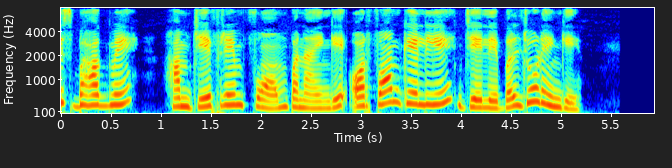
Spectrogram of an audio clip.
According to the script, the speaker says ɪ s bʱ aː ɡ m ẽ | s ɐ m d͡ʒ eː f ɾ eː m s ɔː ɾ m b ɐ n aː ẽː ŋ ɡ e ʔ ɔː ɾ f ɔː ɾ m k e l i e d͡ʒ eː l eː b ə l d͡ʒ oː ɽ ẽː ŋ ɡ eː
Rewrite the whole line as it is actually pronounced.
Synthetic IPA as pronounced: ɪ s bʱ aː ɡ m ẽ | h ɐ m d͡ʒ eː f ɾ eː m f ɔː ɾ m b ɐ n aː ẽː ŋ ɡ e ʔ ɔː ɾ f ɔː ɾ m k e l i e d͡ʒ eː l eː b ə l d͡ʒ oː ɽ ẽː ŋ ɡ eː

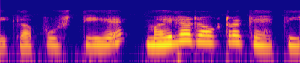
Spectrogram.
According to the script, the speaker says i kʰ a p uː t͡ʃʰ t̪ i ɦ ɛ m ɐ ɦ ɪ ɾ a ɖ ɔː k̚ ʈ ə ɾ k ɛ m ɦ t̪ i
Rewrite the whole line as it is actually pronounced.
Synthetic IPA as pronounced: i k a p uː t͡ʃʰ t̪ i ɦ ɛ m ɐ ɦ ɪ l a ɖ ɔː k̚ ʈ ə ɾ k ɛ ɦ t̪ i

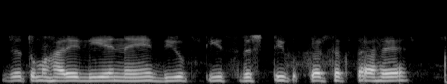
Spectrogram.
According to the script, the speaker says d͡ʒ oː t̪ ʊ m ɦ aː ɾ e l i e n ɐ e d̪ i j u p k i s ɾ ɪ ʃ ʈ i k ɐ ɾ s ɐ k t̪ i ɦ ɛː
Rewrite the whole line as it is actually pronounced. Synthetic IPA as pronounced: d͡ʒ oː t̪ ʊ m ɦ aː ɾ e l i e n ɐ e d̪ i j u p k i s ɾ ɪ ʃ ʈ i k ɐ ɾ s ɐ k t̪ a ɦ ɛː

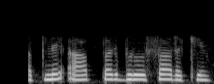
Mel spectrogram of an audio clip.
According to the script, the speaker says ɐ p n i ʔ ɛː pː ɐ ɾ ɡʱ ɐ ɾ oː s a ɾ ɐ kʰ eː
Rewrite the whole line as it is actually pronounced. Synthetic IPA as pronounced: ɐ p n e ʔ aː pː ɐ ɾ bʱ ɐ ɾ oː s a ɾ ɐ kʰ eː

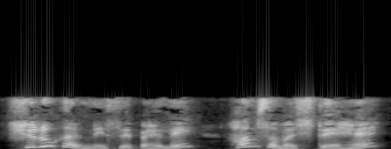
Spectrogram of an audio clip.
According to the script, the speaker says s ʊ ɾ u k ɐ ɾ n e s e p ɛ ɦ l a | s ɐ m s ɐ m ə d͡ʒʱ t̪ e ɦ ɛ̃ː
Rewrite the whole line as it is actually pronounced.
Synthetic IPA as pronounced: ʃ ʊ ɾ u k ɐ ɾ n e s e p ɛ ɦ l e | h ɐ m s ɐ m ə d͡ʒʱ t̪ e ɦ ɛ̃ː

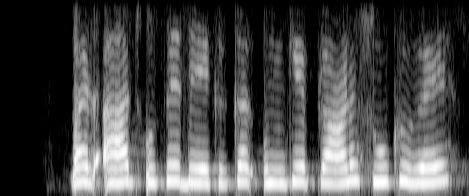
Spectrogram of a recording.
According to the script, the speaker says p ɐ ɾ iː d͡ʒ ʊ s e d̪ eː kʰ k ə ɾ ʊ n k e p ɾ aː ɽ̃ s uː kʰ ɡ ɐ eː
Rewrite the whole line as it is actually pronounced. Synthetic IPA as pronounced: p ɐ ɾ aː d͡ʒ ʊ s e d̪ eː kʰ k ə ɾ ʊ n k e p ɾ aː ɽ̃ s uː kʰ ɡ ɐ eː

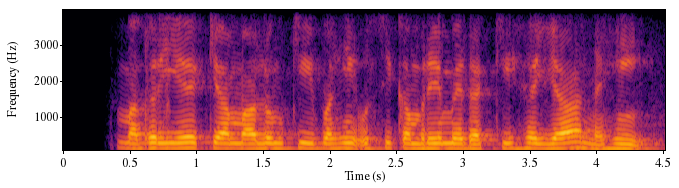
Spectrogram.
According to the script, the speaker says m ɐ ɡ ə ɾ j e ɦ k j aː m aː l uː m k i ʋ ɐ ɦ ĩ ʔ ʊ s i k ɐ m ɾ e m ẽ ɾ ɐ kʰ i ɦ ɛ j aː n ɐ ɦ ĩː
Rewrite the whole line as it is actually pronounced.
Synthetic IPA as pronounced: m ɐ ɡ ə ɾ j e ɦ k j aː m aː l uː m k i ʋ ɐ ɦ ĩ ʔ ʊ s i k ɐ m ɾ e m ẽ ɾ ɐ kʰ i ɦ ɛ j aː n ɐ ɦ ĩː

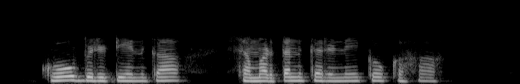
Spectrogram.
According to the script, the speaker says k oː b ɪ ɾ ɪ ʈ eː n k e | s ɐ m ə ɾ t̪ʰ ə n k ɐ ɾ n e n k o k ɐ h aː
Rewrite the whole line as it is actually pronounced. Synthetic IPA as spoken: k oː b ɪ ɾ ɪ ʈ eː n k a | s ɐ m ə ɾ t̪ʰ ə n k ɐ ɾ n e k o k ɐ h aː

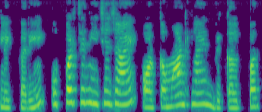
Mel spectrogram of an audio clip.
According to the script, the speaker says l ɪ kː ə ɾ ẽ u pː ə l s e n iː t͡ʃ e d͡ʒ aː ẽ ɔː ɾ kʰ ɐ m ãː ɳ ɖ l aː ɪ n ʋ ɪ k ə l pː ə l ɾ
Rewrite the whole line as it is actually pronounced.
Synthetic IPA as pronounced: l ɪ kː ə ɾ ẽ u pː ə ɾ s e n iː t͡ʃ e d͡ʒ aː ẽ ɔː ɾ k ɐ m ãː ɳ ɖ l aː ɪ n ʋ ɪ k ə l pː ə ɾ

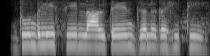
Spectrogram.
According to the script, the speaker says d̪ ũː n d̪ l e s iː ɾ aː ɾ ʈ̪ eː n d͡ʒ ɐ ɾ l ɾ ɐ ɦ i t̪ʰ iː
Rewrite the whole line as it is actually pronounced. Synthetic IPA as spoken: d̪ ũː n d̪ l i s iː l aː l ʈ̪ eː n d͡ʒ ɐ l ɾ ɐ ɦ i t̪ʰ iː

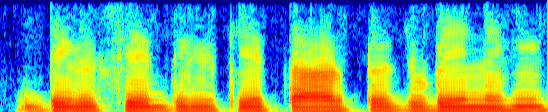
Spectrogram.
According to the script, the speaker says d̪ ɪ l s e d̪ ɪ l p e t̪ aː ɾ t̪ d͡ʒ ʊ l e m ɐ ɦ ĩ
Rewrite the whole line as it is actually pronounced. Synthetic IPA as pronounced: d̪ ɪ l s e d̪ ɪ l k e t̪ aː ɾ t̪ d͡ʒ ʊ ɽ e n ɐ ɦ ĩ

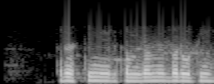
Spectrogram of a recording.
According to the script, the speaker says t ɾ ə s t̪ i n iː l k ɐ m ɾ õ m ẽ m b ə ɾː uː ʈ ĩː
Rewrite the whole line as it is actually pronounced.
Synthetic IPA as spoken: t ɾ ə s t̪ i n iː l k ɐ m l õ m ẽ b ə ɾ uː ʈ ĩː

